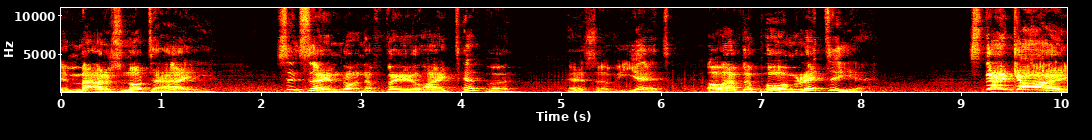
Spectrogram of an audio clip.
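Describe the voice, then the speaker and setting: A man performs a put-on character voice, gruff and menacing in tone, at a fairly slow pace with long, frequent pauses and clear background noise. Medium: audio drama. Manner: menacing, gruff pirate speech.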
